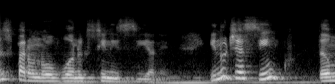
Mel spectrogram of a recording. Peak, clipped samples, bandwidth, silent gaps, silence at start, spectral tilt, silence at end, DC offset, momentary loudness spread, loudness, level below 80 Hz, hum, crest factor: -2 dBFS; under 0.1%; 8.8 kHz; none; 0 s; -6 dB/octave; 0 s; under 0.1%; 14 LU; -18 LUFS; -36 dBFS; none; 14 dB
